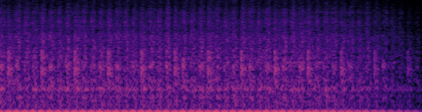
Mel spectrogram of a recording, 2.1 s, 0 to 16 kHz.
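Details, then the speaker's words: Mercedes W123 240D diesel, about 129,000 miles, untuned (only air filter changed); even, steady diesel clatter at idle with regular firing pulses and no misses: smooth, healthy normal idle, though motor mounts need replacing. "It's very smooth for a 240D. It's going to need motor mount replacement, but just listen to the sound. That's the sound of a healthy 240D engine."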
